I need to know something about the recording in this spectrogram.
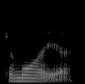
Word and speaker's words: Dimorier: last couple of centuries there has been much confusion as to how to pronounce Williams surname and I'll tell you why I pronounced it the way I do de morir not much is known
